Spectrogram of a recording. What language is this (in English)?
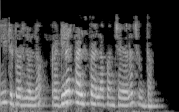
Telugu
